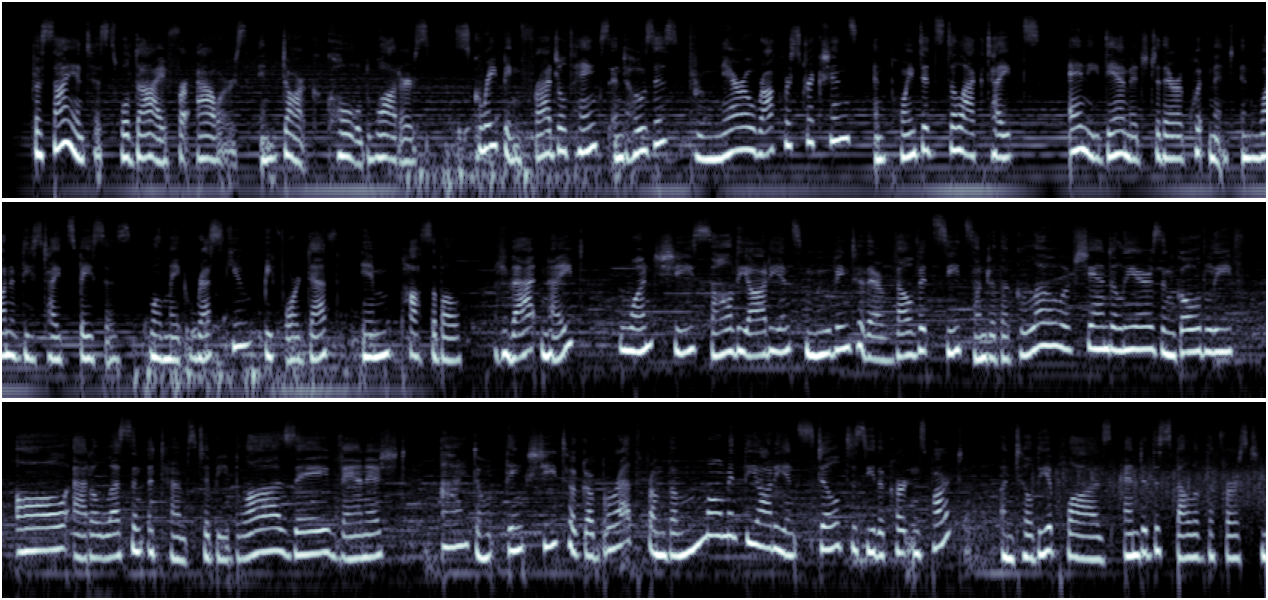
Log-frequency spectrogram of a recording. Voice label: Narrative Demo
